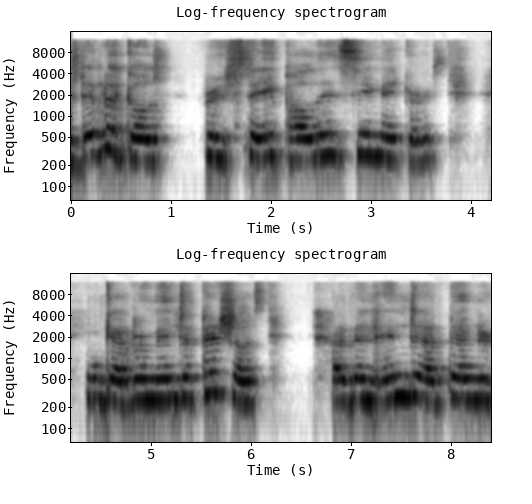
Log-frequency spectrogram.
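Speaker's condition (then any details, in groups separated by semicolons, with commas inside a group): ALS; voice obviously deteriorating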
